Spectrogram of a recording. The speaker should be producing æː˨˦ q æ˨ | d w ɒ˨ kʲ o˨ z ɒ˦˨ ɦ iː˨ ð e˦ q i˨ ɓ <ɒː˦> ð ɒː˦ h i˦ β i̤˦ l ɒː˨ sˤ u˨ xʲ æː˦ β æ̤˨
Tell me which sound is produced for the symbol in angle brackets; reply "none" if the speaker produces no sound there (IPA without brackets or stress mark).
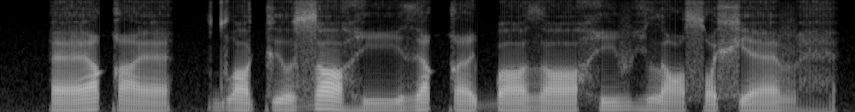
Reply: ɒː˦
